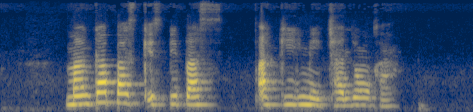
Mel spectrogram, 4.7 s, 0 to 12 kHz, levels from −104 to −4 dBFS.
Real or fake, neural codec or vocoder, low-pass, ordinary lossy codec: real; none; 10.8 kHz; Opus, 32 kbps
